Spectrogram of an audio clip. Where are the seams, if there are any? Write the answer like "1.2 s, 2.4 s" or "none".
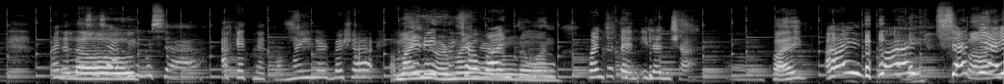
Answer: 2.1 s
